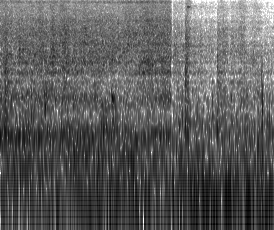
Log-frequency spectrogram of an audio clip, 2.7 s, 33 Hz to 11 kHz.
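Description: The 40 Down Jaffar Express runs through Hasandar railway station without stopping, a loud close rumble of wheels with rhythmic clickety-clack over the rails filling the whole stretch.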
